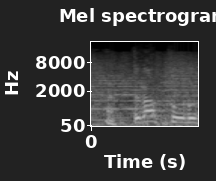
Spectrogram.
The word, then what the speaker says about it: 뜨락도르: 저게 북한말로 러시아식 발음 뜨락도르입니다. 뜨락도르 부대가 나가고 있고요.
